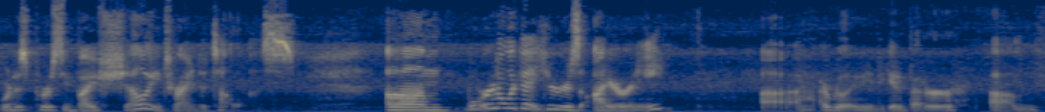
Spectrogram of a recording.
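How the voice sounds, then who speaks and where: A woman's voice: medium pitch, fairly bright tone. A woman hosting a casual explanatory lesson, talking informally and conversationally as she thinks aloud. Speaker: host of a poetry explainer. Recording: clearly noisy home recording.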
